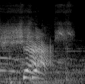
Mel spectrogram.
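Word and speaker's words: chaps: Your very own pair of leather shaps. That's right, I said shaps because that's how you say it, you desert wanderers.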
